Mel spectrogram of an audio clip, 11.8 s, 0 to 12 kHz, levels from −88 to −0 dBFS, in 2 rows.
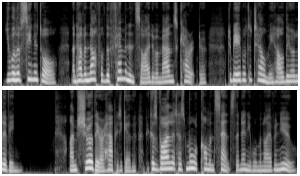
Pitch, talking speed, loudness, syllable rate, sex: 205 Hz, 235 wpm, -20 LUFS, 6.7 syllables/s, female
